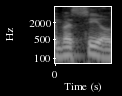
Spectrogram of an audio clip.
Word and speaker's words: Vasyl: Dude, Vasil Lanchchenko, by the way, Vasil is the way you pronounce it.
